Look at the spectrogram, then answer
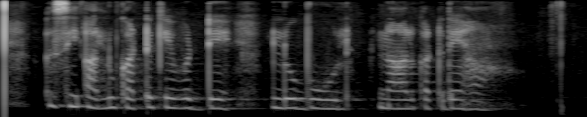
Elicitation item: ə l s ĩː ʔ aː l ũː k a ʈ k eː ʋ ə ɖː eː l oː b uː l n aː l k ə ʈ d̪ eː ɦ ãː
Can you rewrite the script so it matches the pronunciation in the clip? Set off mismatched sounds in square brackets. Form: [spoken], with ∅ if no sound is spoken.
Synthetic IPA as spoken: ə [∅] s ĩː ʔ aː l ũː k [ə] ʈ k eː ʋ ə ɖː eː l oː b uː l n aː l k ə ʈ d̪ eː ɦ ãː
